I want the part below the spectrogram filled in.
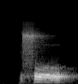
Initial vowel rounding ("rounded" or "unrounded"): rounded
